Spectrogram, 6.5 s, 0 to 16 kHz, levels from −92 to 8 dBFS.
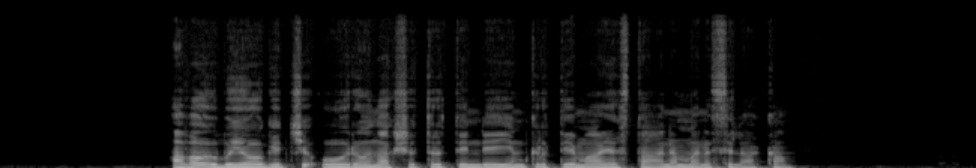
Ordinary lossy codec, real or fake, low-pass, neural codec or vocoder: none; real; 14.4 kHz; none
